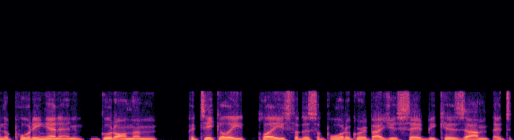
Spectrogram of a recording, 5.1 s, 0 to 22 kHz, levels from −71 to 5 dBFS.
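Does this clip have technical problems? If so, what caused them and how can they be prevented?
No, no technical faults here.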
